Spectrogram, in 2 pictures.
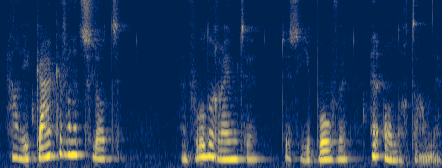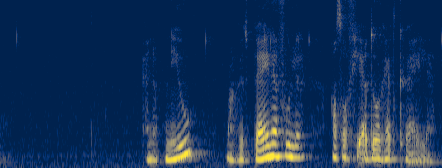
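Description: Woman, guided relaxation, soft and soothing, very gravelly, low voice. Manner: slow, soft, soothing instructions. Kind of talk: guided body-relaxation meditation.

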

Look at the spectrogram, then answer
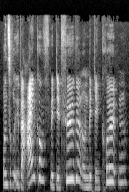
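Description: A squeaky, metallic-sounding old spider queen, as a woman reads her aloud. She stays calm and matter-of-fact, pitched well above an already high voice, and she speaks up firmly. This is a spoken storybook. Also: fairly quick. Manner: higher and louder than her reading voice.

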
